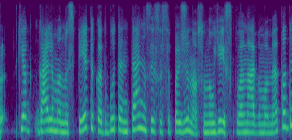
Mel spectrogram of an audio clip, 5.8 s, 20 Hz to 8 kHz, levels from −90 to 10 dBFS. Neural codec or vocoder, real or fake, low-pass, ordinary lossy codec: none; real; 7.2 kHz; Opus, 16 kbps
